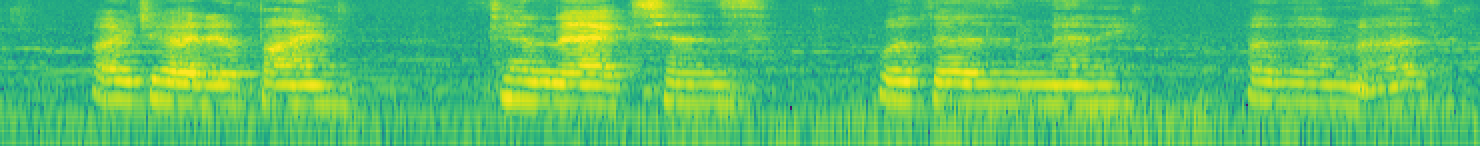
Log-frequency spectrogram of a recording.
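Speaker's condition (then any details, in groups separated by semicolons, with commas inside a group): ALS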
